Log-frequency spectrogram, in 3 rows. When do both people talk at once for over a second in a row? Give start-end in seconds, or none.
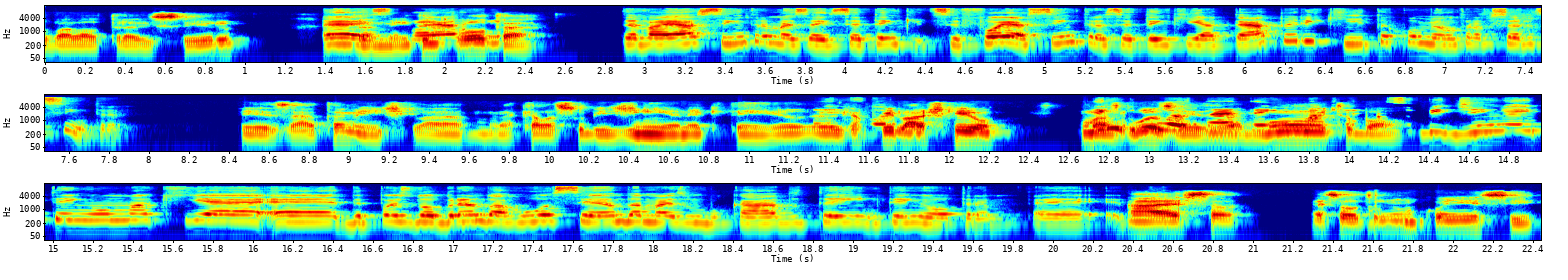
12.7-14.3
